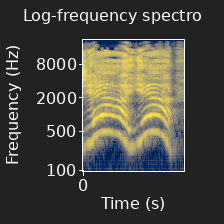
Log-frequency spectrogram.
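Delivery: high, emphatic double yes; imitating eager agreement. Girl confirms she saw him directly, emphatic agreement. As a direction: act out a witness chiming in. Girl backs up the disputed account.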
